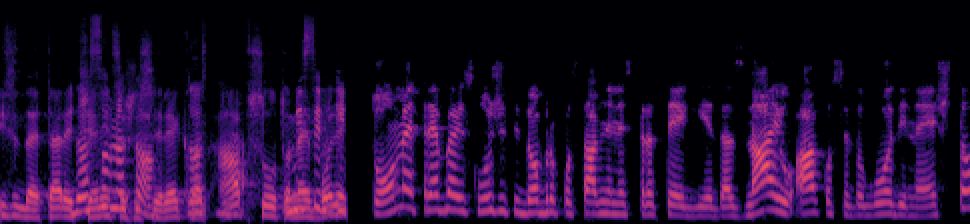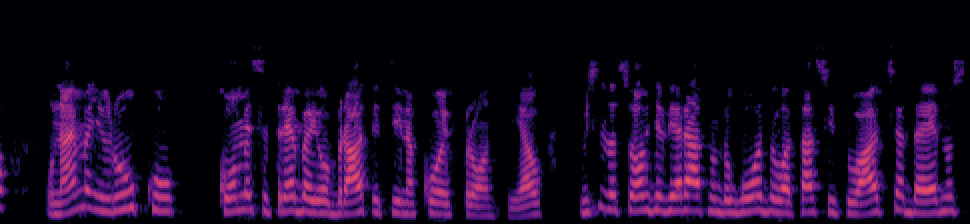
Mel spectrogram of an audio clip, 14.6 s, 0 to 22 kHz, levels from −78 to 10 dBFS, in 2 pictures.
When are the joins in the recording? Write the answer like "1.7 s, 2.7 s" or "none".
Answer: 1.5 s, 2.6 s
